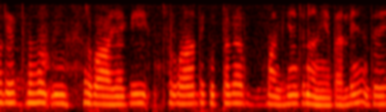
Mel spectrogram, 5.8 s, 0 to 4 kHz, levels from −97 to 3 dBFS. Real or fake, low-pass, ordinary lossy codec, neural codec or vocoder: fake; 3.6 kHz; none; codec, 44.1 kHz, 7.8 kbps, DAC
